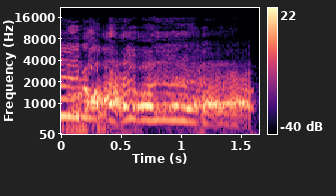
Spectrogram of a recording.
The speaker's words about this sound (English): Who hears the screaming from Morty? You hear. Probably not you.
